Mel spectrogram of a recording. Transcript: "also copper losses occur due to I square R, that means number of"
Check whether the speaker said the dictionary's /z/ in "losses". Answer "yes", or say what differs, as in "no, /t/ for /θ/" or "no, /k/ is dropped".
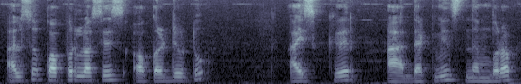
no, /s/ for /z/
